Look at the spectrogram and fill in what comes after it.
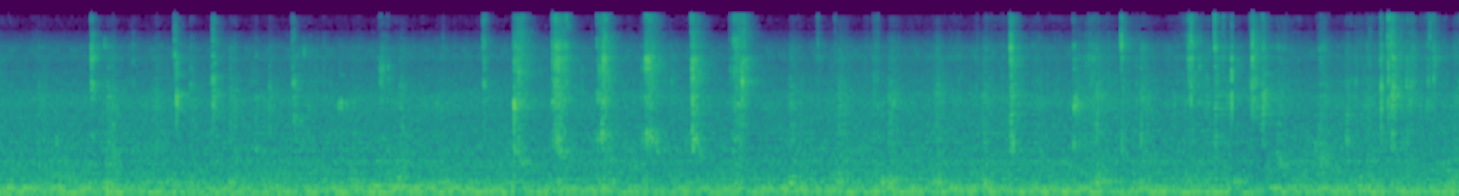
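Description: Close-up chewing of crunchy raw vegetables such as pea eggplants: a string of sharp crunches and mouth clicks, thickest a few seconds into the middle. A steady low electrical hum runs underneath.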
